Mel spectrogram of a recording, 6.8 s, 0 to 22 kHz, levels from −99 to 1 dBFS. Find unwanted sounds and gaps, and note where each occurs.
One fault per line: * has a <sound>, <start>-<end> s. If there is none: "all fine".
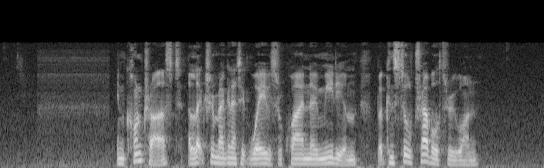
all fine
